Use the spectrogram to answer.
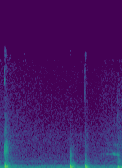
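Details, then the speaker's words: Four short, low, hollow thuds from tapping a reflex hammer on a hand rested on the patient's posterior chest in a respiratory exam demonstration, expected to sound similar on both sides: normal resonant percussion note. "Using that reflex hammer, I'm going to tap. Should sound similar on both sides."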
